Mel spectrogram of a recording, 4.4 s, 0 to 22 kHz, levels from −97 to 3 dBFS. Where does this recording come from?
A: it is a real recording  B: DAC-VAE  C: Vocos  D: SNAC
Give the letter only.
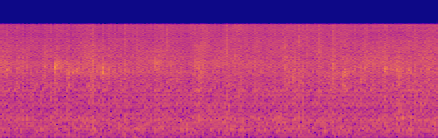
B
